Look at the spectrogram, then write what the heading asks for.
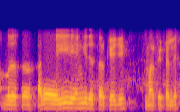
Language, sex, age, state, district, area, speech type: Kannada, male, 45-60, Karnataka, Chikkaballapur, urban, conversation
